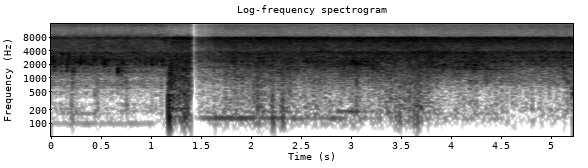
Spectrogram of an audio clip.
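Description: Chicken pieces frying in hot mustard oil in a kadai: a steady sizzling hiss, with a brief break about a second and a half in.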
